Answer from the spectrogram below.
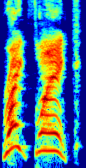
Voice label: flank right, voice; Escape from Tarkov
